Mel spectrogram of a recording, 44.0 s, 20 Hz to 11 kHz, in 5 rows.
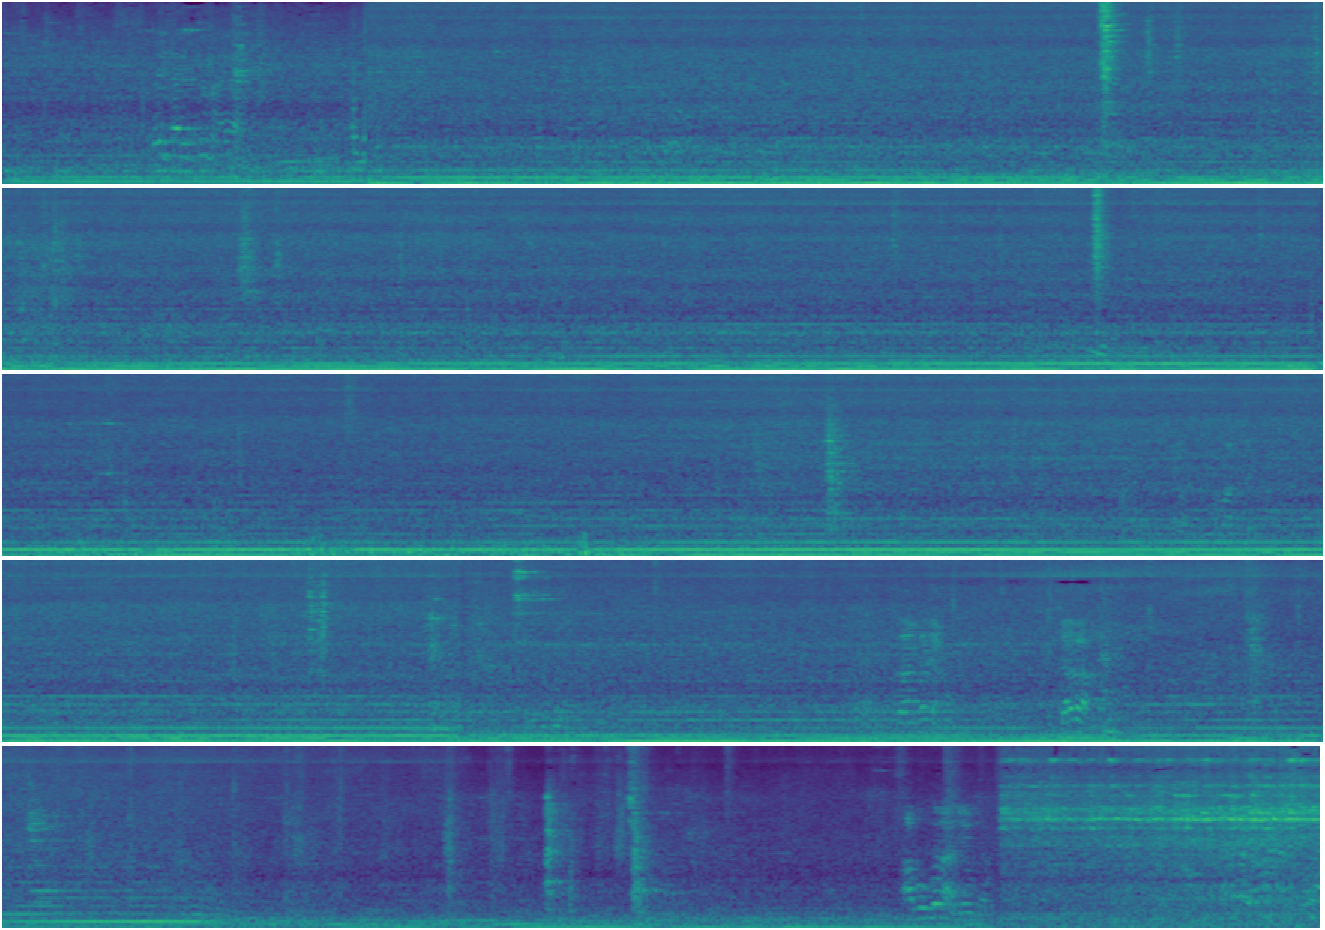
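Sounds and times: workshop machinery hum: 0:00.0 - 0:44.0.

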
